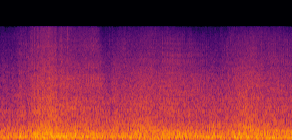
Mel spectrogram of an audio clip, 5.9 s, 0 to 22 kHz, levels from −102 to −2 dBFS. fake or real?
fake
